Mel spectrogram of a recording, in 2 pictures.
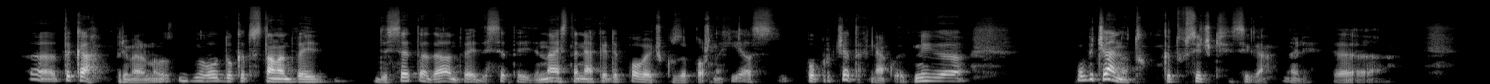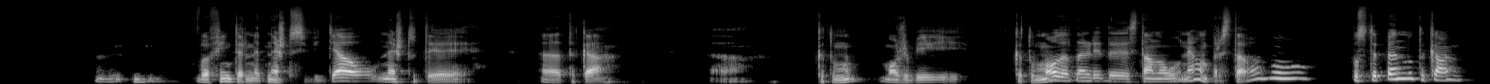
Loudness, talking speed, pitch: -22 LUFS, 95 wpm, 165 Hz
